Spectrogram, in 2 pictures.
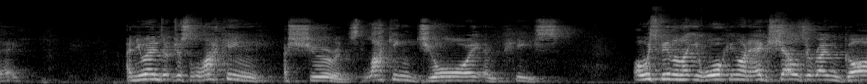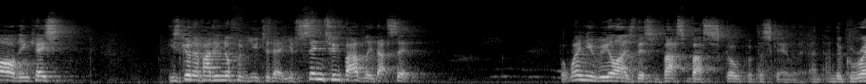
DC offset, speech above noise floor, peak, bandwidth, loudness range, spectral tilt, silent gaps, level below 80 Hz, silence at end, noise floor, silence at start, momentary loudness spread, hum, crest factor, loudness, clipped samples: under 0.1%; 34 dB; -4 dBFS; 15.5 kHz; 5 LU; -4 dB/octave; none; -66 dBFS; 0 s; -57 dBFS; 0 s; 14 LU; none; 20 dB; -23 LUFS; under 0.1%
